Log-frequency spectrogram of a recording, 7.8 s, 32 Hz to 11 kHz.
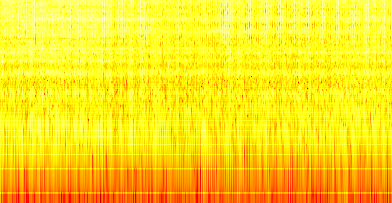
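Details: Izh Jupiter 5 two-stroke motorcycle engine, started right away; busy idle with fast, loosely spaced tapping of about two to three knocks a second over the buzz, an engine knock.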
